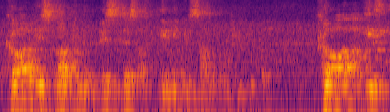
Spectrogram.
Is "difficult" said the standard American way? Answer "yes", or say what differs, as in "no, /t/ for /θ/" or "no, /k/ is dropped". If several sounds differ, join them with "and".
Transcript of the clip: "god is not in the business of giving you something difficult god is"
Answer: no, /p/ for /f/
